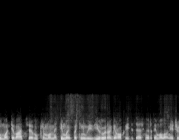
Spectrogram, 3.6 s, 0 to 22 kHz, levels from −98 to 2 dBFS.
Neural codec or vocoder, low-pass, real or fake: codec, 16 kHz, 4 kbps, X-Codec, HuBERT features, trained on LibriSpeech; 7.2 kHz; fake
